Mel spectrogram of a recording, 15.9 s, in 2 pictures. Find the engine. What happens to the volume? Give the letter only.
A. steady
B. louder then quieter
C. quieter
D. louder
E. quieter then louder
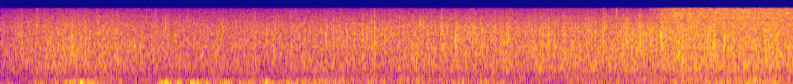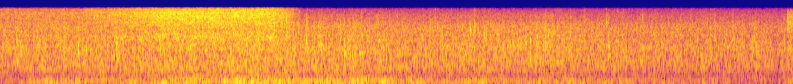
D.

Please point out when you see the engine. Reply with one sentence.
The engine can be heard from 6.5 to 10.9 s.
